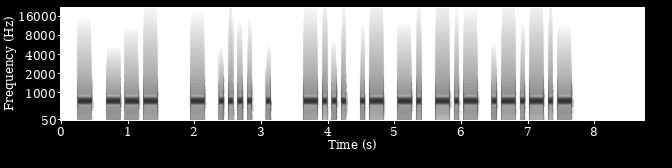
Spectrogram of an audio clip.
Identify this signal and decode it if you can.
Morse code, heard as a keyed tone, about 17 wpm, 700 Hz. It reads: TO THE BANK.
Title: Sentences from Top 1500 Words 17wpm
